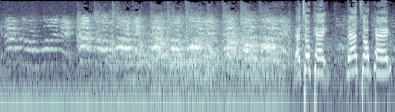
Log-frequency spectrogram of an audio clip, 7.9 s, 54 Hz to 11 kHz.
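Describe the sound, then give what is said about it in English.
At a Hillary Clinton event in July, college climate activists with 350 New Hampshire heckle. A crowd shouts and heckles in a dense, overlapping roar of raised voices, then breaks into a short rhythmic chant of loud, evenly spaced bursts toward the end. “The chants died down very quickly, and a banner unfurled by student activists was soon obscured as the crowd gave a standing ovation to Clinton.”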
